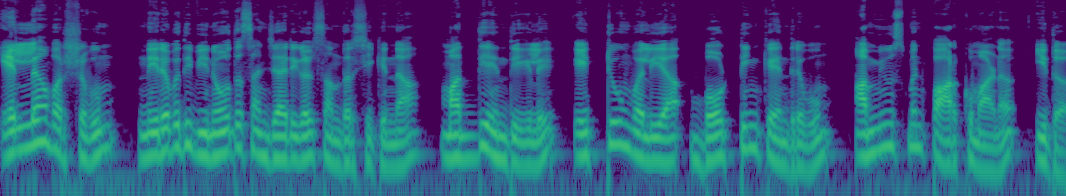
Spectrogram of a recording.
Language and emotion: Malayalam, neutral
